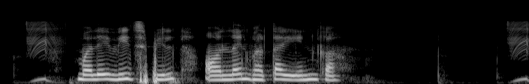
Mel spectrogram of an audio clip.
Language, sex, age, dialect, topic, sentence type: Marathi, female, 31-35, Varhadi, banking, question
